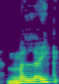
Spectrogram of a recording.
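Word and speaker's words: maleic acid: इसलिए गलत प्रोनाउंसिएशन के थ्रू इन दोनों का डिफ्रेंशिएट करते हैं। इसके लिए बोलते हैं मैलाइक एसिड, मैलाइक एसिड, और इसके लिए बोलते हैं मैलिक एसिड।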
